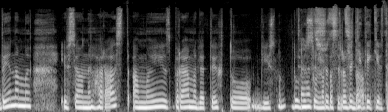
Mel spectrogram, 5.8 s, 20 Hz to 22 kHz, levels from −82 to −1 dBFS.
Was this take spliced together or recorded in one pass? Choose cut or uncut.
uncut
